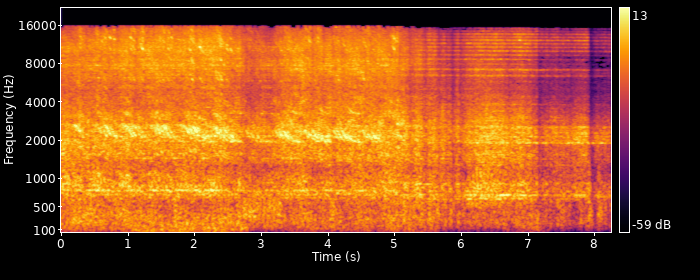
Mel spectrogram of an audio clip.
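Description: A train running past on the main line, with a steady loud rush of wheels on rail and a wavering high-pitched tone that repeats about every half second, dying away about seven seconds in as the sound drops off.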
